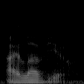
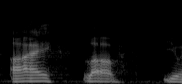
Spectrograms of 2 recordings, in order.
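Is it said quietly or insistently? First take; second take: quietly; insistently. First: It is said quietly and gently. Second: It is said with insistent force.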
